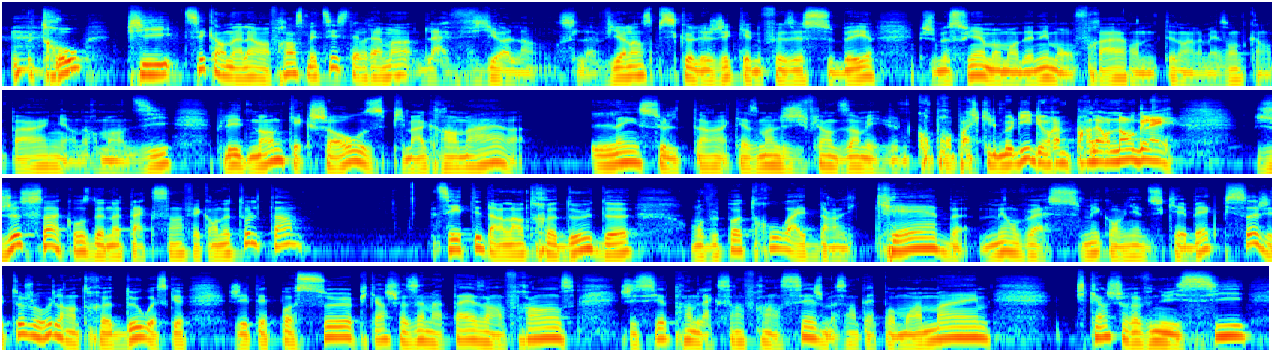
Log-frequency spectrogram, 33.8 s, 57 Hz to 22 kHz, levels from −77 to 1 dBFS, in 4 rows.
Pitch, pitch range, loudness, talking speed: 110 Hz, 95-135 Hz, -23 LUFS, 250 wpm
